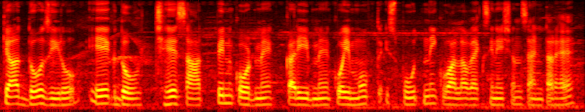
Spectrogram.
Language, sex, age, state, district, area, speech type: Urdu, male, 18-30, Delhi, North West Delhi, urban, read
